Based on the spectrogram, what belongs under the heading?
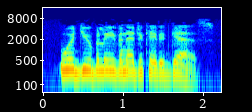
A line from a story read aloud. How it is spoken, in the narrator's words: Henner chuckled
